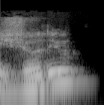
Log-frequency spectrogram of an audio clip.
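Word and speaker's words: Júlio: I'm from Brazil, and there we say Julio, but I'm totally fine with Julio, so no problem.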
